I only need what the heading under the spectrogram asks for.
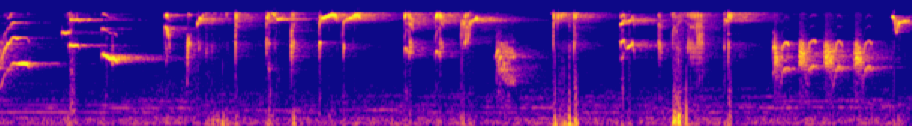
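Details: Chestnut-capped thrush singing continuously in 'ngerol' style, with high thin whistles, quick trills and buzzy downward slurs, plus a few loud snaps.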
